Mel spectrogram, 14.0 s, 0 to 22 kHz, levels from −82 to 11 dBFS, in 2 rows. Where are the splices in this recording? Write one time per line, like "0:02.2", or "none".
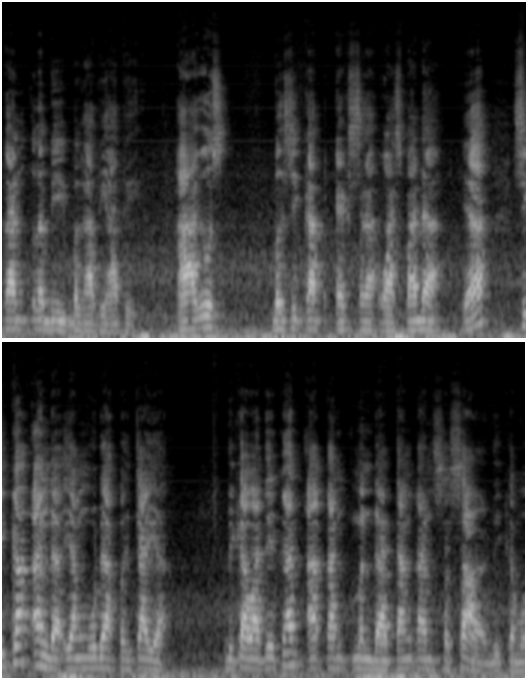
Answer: none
